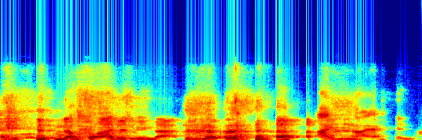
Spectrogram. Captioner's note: laughing; laughs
